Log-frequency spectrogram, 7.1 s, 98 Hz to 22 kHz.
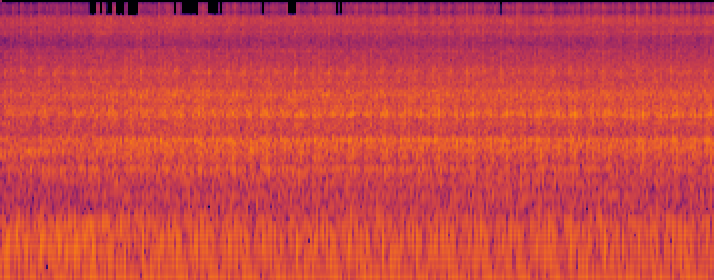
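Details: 2008 Ford F250 6.4L turbo diesel with code P2291 that started then died once hot; after replacing the electric diesel fuel pump and purging the air from the system it starts and idles evenly with steady, regular clatter, no stumbles or hunting.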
